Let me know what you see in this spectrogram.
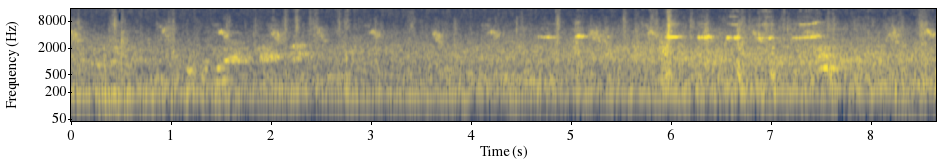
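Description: Small birds chirping with short high calls, including a quick run of repeated chirps from about five seconds in.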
